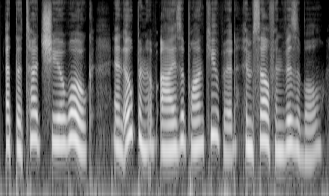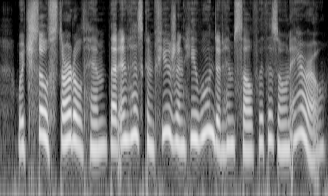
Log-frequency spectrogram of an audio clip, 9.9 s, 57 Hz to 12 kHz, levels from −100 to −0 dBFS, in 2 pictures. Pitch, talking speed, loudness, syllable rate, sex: 230 Hz, 165 wpm, -18 LUFS, 4.5 syllables/s, female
